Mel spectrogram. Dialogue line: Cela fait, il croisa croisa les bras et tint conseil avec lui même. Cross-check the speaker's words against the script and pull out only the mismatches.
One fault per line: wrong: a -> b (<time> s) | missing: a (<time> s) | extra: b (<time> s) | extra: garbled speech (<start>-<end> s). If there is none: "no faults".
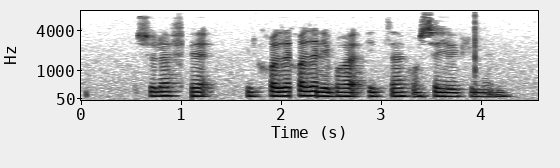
no faults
